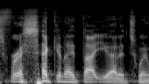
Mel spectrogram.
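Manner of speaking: ordinary talk, nothing marked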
